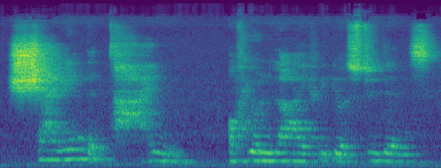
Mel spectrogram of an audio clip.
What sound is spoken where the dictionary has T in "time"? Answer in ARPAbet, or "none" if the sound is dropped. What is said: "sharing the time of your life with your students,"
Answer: T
